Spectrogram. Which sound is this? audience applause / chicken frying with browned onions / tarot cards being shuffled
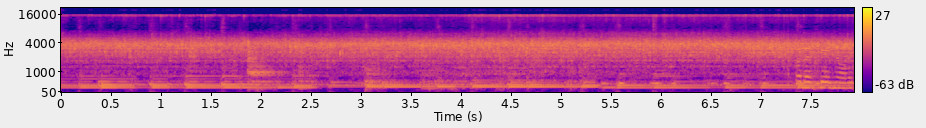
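chicken frying with browned onions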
